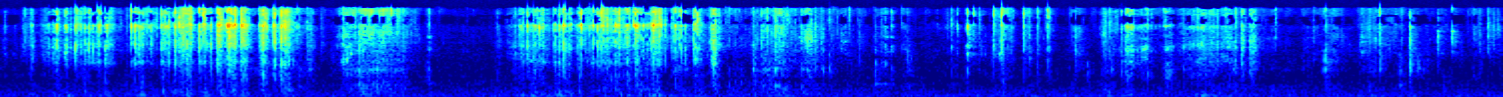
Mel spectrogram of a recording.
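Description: A utility blade scrapes crumbly flakes off a solid teal bar of soap with a textured surface, held in the hand. Dry, bright scratchy crackling comes in two long, louder passes early on, then shorter, quieter scrapes follow in uneven bursts.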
